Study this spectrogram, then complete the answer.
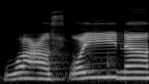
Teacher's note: قالوا سمعنا وعصینا، سمعنا پہ بھی الف مدہ، وعصینا صوی پہ یا لین ہے، یا ساکن سے پہلے صاد کے اوپر زبر ہے تو یا لین کھینچنا بھی نہیں ہے، جھٹکا بھی نہیں دینا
